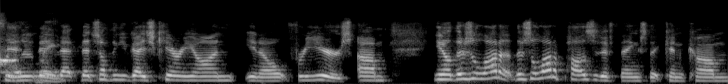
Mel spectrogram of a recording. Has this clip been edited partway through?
no; 0 cuts

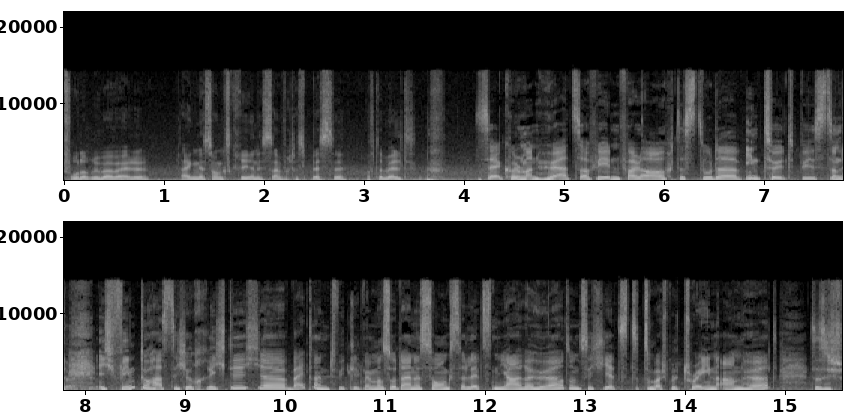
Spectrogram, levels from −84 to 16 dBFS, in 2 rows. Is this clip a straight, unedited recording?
no; 1 cut; at 6.8 s

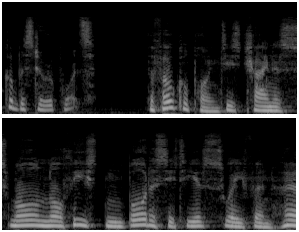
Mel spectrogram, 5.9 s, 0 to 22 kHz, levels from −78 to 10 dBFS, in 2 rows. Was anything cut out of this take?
no; 0 cuts

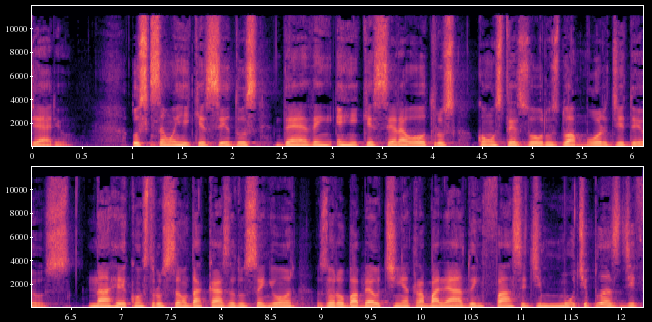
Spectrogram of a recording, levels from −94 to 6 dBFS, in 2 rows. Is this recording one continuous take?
no; 2 cuts; at 1.2 s, 6.6 s

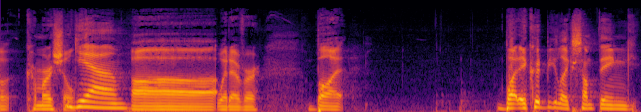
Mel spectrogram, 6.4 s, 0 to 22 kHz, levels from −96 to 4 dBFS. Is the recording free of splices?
no; 2 cuts; at 2.2 s, 4.9 s

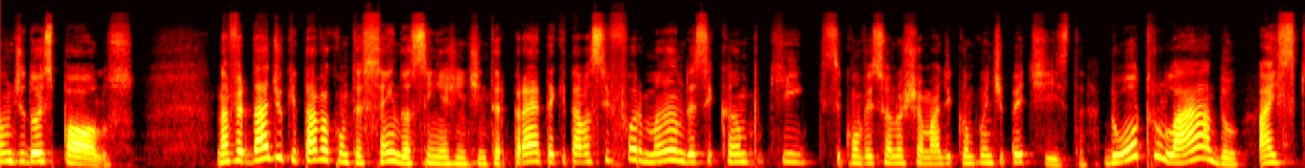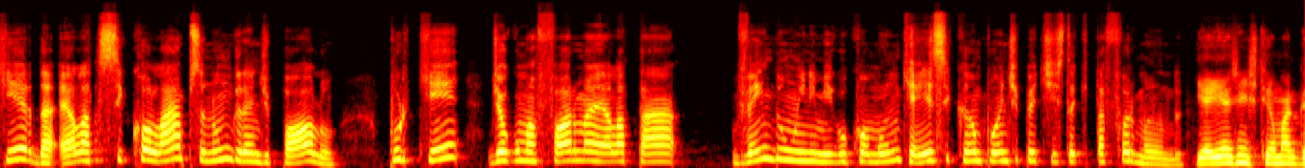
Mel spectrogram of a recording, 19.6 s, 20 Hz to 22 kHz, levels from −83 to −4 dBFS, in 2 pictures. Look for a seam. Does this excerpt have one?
no; 0 cuts

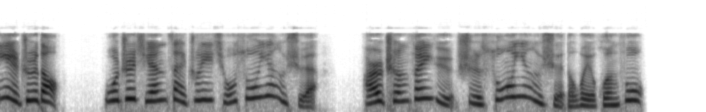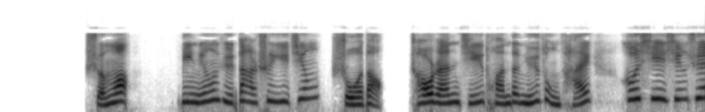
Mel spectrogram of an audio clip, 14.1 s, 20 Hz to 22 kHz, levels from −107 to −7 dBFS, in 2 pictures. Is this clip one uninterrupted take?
yes; 0 cuts

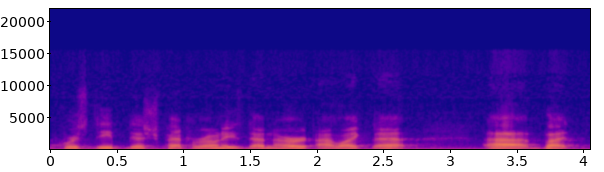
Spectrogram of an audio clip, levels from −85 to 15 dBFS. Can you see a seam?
no; 0 cuts

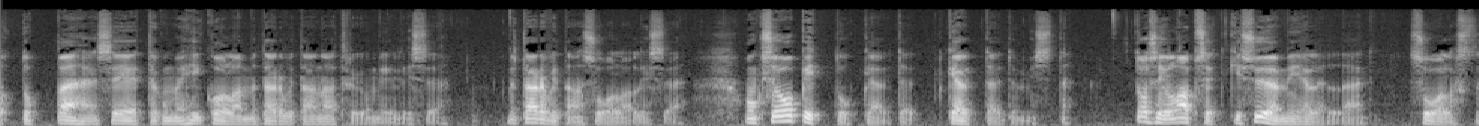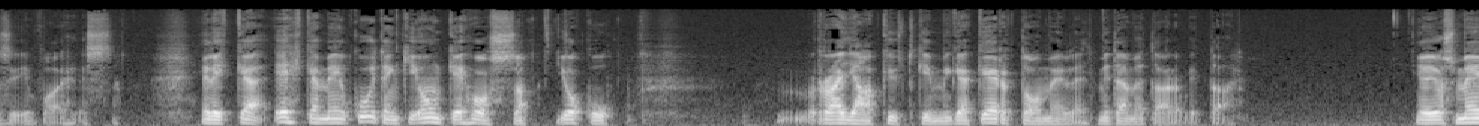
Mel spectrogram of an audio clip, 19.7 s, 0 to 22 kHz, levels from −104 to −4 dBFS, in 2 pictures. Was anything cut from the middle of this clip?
no; 0 cuts

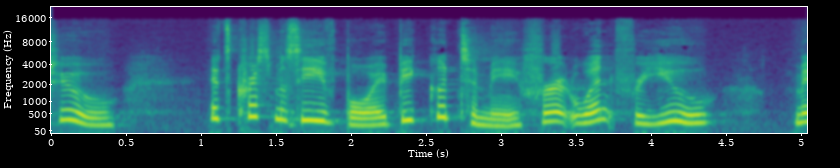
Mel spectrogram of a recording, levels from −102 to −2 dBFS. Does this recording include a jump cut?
no; 0 cuts

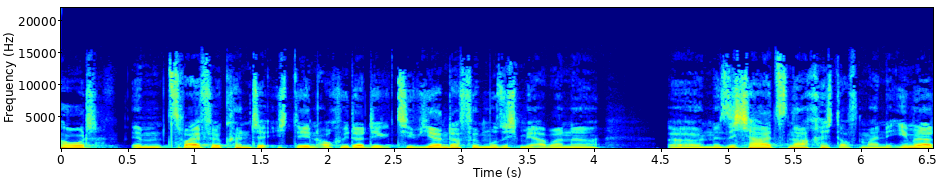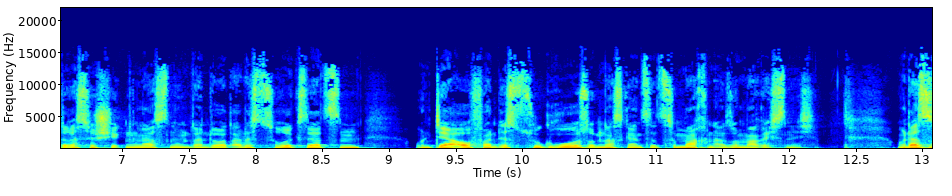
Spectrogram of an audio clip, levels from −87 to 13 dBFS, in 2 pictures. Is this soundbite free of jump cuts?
yes; 0 cuts

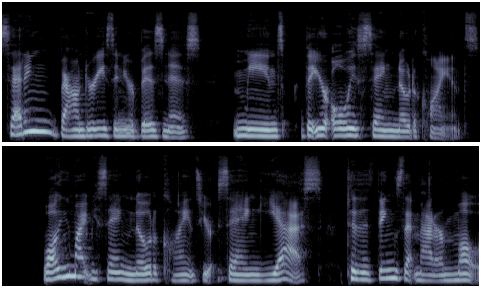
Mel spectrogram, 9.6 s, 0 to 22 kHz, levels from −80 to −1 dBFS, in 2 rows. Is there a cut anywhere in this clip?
yes; 2 cuts; at 5.1 s, 6.9 s

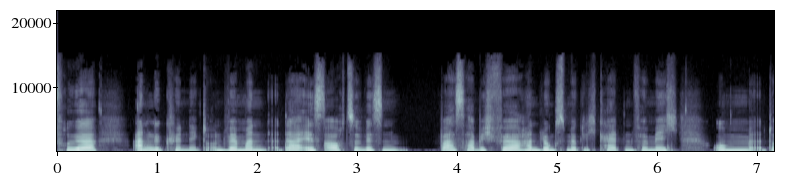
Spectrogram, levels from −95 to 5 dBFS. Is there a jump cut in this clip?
yes; 2 cuts; at 1.4 s, 2.7 s

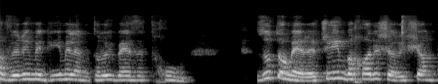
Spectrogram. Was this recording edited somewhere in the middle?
yes; 1 cut; at 2.4 s

